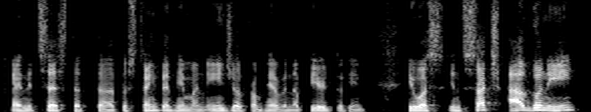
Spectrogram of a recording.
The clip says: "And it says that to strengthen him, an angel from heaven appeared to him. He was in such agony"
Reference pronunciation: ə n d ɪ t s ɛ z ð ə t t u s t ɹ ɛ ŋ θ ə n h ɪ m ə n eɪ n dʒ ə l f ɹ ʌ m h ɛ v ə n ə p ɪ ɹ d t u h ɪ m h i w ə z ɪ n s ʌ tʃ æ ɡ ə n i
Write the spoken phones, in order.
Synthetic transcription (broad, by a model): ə n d ɪ t s ɛ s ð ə t t u s t ɹ ɛ ŋ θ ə n h ɪ m ə n eɪ n dʒ ə l f ɹ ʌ m h ɛ v ə n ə p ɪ ɹ d t u h ɪ m h i w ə s ɪ n s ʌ tʃ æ ɡ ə n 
